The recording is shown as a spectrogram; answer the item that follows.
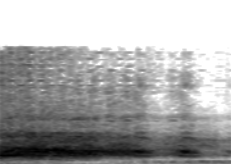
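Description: A Trench creature's screech, a film monster sound effect: one long harsh cry that fades after about a second and a half, then a shorter cry just before the end.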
